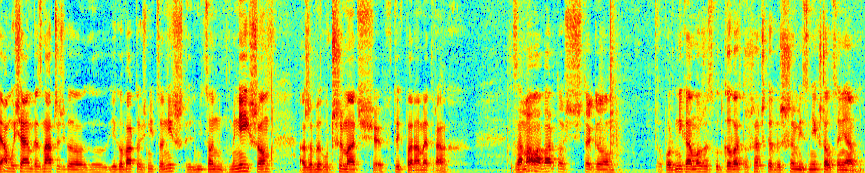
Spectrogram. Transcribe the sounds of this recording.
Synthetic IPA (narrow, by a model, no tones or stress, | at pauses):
ja̰muɕawɛmvɘznat͡ʂɘd͡ʑɡɔjɛɡɔvaɾt̪ɔɕt͡ɕɲit̪sɔiʂɲit̪sɔmɲejʂɔ̃w̃ | ʔa̰ʐɛbɘutʂɘmat͡ɕɛ̰ft̪ɘxpaɾʔamɛt̪ɾa̰x | zama̰wavaɾt̪ɔɕt͡ɕt̪ɛɡɔ | ɔ̰pɔɾɲikamɔʐɛskut̪kɔvat͡ɕt̪ɾɔʂɛt͡ʂkɛvɘʂːɘmʲizɲɛkʂt̪awt̪sɛɲamʲḭ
